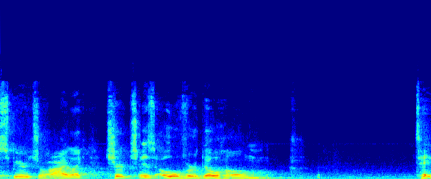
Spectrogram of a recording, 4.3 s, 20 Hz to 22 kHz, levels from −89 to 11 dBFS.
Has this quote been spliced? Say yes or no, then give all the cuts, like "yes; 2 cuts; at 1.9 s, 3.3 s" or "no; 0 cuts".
yes; 1 cut; at 1.4 s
